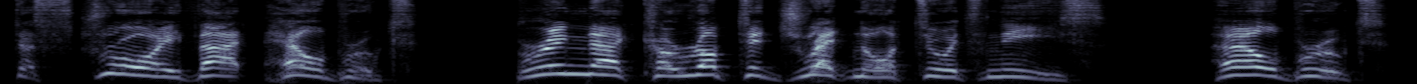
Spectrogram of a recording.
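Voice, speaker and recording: A man voicing a furious, vengeful space marine in a video game, orating loudly and forcefully. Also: sits high, extremely slow, gravelly, no echo, clean studio sound, heavily acted. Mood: furious shouting. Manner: loud, forceful, oratorical. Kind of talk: video game battle barks.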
